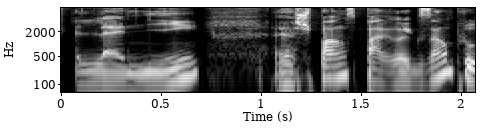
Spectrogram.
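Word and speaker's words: Lasnier: Donc la famille Laniier par exemple qui s'écrit L A S N I E R, on prononce l'anier.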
